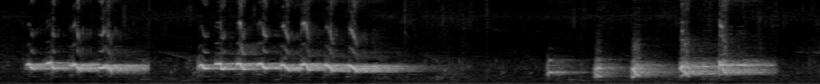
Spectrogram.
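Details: Sooty-headed bulbul summoning a rival: two drawn-out raspy chatters, then a quick series of four or five short, sharp, scratchy notes, with a clean, quiet background.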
